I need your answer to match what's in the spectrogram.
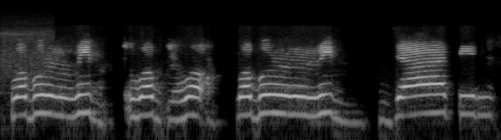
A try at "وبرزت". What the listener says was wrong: جاتے وبرزت دیکھیے حرکات ہے نا، کھینچیں گے نہیں. اب دیکھیے وبرزت الجحیم لمن یرا، برزت الجحیم لمن یرا، ٹھیک ہے.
